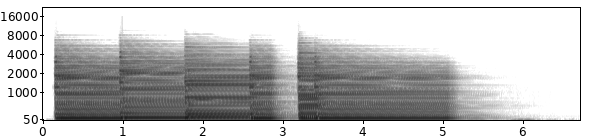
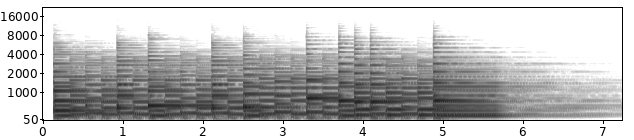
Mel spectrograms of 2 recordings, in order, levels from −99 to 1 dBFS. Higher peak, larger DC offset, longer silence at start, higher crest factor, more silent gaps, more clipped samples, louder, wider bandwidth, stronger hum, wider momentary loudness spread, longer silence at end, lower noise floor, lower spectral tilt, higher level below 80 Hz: about the same, -2 dBFS vs -4 dBFS; neither; about the same, 0.15 s vs 0.1 s; about the same, 14 dB vs 16 dB; neither; neither; about the same, -18 LUFS vs -18 LUFS; second, 6 kHz vs 8 kHz; neither; about the same, 7 LU vs 6 LU; first, 1.55 s vs 1.35 s; first, -83 dBFS vs -57 dBFS; about the same, -8.5 dB/octave vs -7.5 dB/octave; first, -28 dBFS vs -54 dBFS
